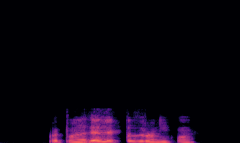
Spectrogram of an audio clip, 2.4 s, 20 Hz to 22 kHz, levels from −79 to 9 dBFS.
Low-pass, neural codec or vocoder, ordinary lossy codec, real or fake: 5.4 kHz; codec, 44.1 kHz, 2.6 kbps, DAC; MP3, 48 kbps; fake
